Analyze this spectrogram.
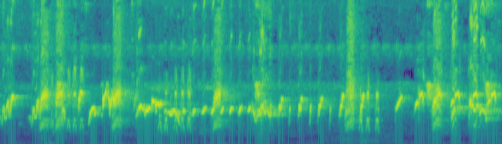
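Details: Trapping lure call of the sooty-headed bulbul: clustered chirps and twittering phrases, steady through five seconds, with gaps between bursts.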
